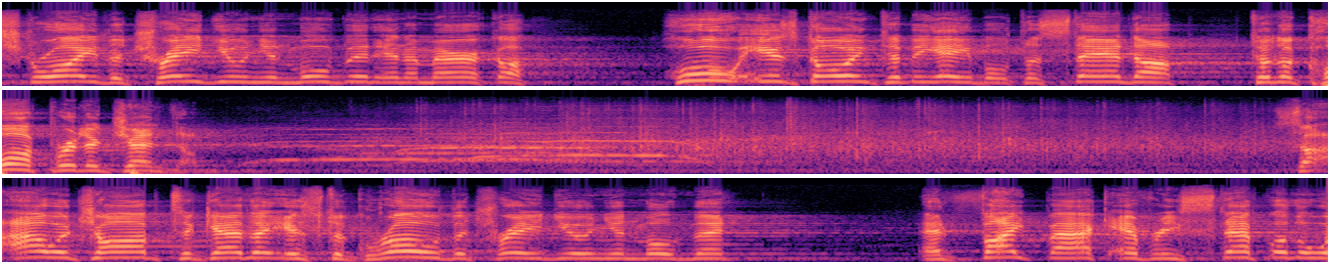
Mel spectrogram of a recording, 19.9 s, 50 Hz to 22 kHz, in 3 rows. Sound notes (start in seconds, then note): 10.1 applause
